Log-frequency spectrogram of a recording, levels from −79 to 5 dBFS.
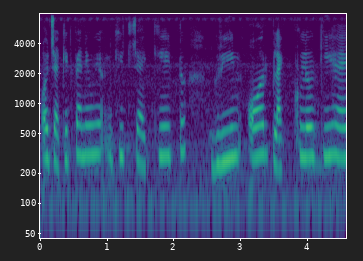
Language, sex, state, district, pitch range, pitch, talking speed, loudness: Hindi, female, Jharkhand, Sahebganj, 270-305 Hz, 295 Hz, 180 wpm, -30 LUFS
